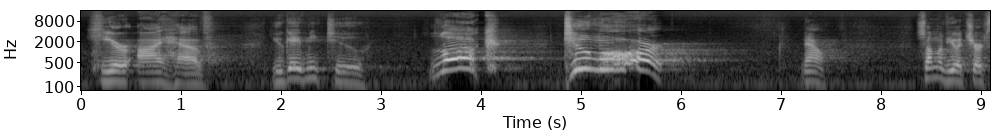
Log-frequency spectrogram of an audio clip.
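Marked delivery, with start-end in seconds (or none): 0.1-2.8 quiet slow lead-in. Acted. Acted servant before the reveal. 3.5-5.8 excited shout. Acted. Acted servant reveals his gain.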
